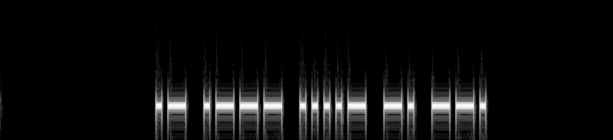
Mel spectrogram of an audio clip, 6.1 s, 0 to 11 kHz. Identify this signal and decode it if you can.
Morse code, heard as a keyed tone, about 24 wpm, 700 Hz. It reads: AJ4NG
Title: Speed Racing - USA 2x2 Call Signs 20wpm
